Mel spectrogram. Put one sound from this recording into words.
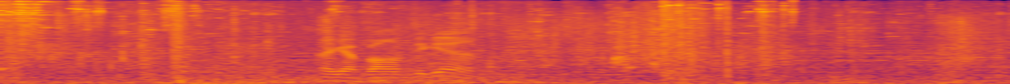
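Coins clink as they scatter and are picked up.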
